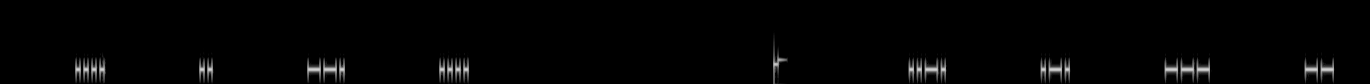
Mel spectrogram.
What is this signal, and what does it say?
Morse code, heard as a keyed tone, about 29 wpm, spaced as for 8 wpm, 700 Hz. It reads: HIGH FROM
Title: 8x Character Spacing - Top 200 Words - 30wpm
